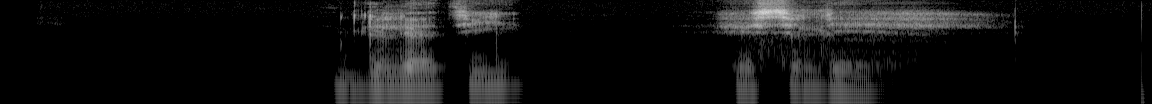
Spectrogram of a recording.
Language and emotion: Russian, sad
